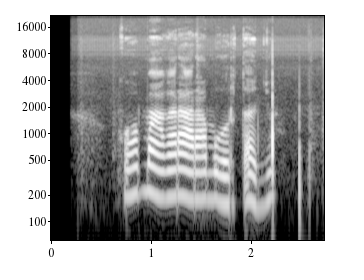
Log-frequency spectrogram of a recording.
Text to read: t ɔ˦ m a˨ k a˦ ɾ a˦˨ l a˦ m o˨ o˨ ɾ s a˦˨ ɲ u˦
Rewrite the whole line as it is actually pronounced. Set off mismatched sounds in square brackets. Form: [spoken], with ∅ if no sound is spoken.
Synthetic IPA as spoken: [k] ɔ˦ m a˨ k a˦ ɾ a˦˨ [ɾ] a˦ m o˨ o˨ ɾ [t] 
